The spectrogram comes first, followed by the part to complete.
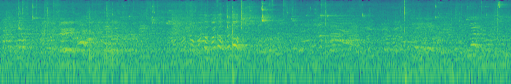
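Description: A football being kicked and dribbled on a hard outdoor court: a scatter of sharp thuds, the loudest about five seconds in, with players calling and shouting to each other.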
